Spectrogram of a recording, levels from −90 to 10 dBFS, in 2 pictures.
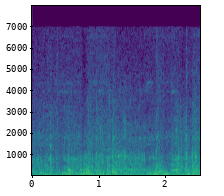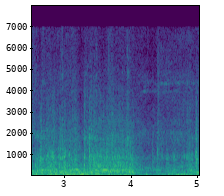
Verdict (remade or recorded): recorded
